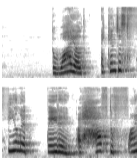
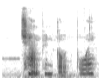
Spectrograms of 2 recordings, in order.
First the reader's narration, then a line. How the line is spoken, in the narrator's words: he muttered dejectedly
